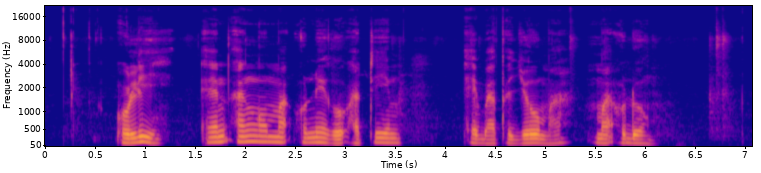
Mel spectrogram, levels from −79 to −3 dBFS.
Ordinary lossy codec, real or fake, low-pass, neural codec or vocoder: none; real; none; none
